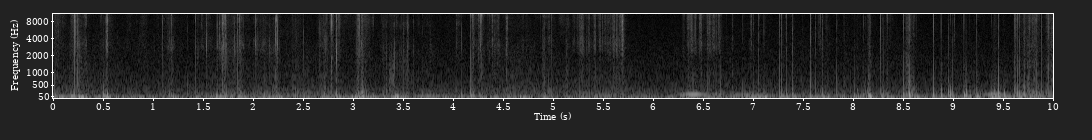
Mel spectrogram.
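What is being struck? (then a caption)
Block of small coated neodymium magnet balls. A flat rectangular block of many small, solid, green-coated neodymium magnetic balls is held in the hands while fingertips and long nails press, rub and click the spheres to shape it. Dense, rapid, bright clicks and scratchy rubbing run continuously throughout, with brief louder snaps and low handling thumps underneath.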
